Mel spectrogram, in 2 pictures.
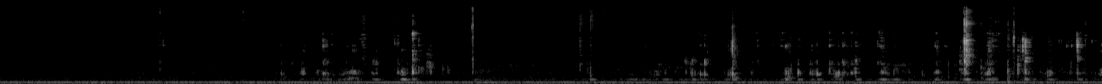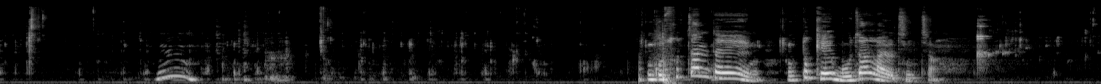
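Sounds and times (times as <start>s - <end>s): person chewing with wet smacks: 2.4s - 4.8s, 5.8s - 17.5s, 21.0s - 22.0s.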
